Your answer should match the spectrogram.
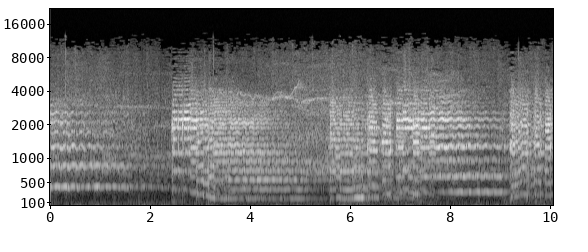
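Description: Electric guitar playing live: a sustained chord fades away, then a new chord rings out about two and a half seconds in over a held low note that bends in pitch, followed by strummed chords from about halfway through and a fresh strum near the end.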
